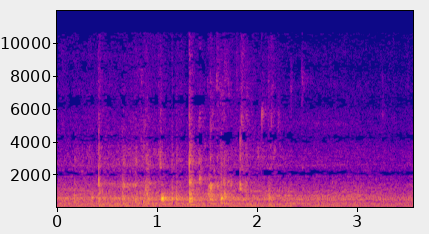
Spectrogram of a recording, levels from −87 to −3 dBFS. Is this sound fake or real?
real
